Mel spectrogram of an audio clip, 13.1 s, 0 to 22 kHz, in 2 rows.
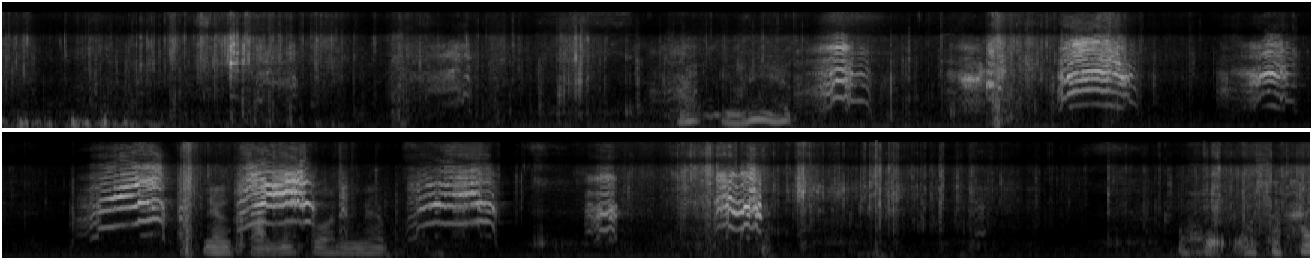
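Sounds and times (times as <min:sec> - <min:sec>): crunching brushing noise: 0:00.0 - 0:13.0
bird calling harsh notes: 0:01.1 - 0:10.6.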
